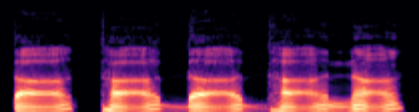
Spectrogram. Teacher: ત વર્ગ એટલે કે દંત્ય વ્યંજનો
